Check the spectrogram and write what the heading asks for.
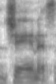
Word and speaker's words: Janus: But it's not Janus, like J-A-N-I-C-E. It's Janus, J-A-N-U-S.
